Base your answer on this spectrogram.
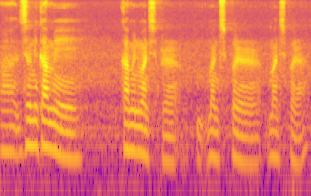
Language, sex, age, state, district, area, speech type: Bodo, male, 30-45, Assam, Kokrajhar, rural, spontaneous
